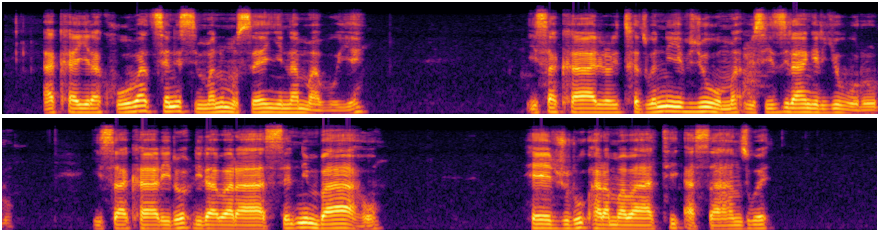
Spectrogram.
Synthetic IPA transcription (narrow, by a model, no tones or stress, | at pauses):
akʰajiɾakʰuβat͡se̞nisimanumuse̞ɲinamaβuje̞ | isakʰaɾiɾo̞ɾitʰwe̞zwe̞niːvjuːmaβisiziɾaːŋɡiɾɟuβuɾuɾu | isakʰaɾiɾo̞ɾiɾaβaɾase̞nimbaːɦo̞ | he̞ːd͡ʒuɾuhaɾamaβaːtʰiʔasaːnzɡwe̞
